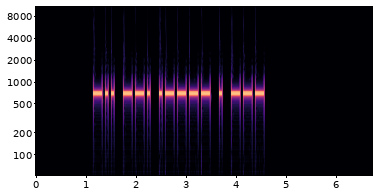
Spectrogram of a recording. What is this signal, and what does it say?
Morse code, heard as a keyed tone, about 20 wpm, 700 Hz. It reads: DG1EO
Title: DXCC-100 Call Signs - 5 Characters - Repeated 3x - 20wpm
